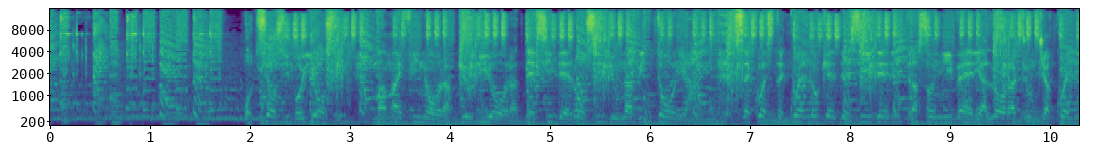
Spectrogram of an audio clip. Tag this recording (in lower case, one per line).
music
